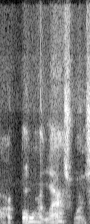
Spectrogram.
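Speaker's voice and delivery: voice cracking up high.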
